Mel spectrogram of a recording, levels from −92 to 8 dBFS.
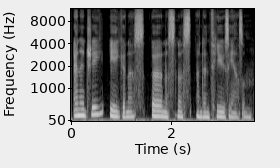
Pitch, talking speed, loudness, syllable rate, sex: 155 Hz, 80 wpm, -19 LUFS, 4.0 syllables/s, male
